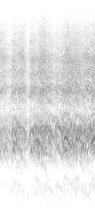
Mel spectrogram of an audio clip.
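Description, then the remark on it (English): Several crows caw harshly and continuously while mobbing a raptor, their overlapping calls forming a loud, agitated chorus with no pauses. “If you hear a ruckus and spot several crows circling and swooping toward a tall conifer”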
